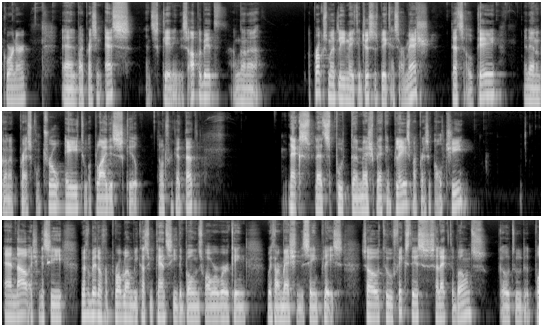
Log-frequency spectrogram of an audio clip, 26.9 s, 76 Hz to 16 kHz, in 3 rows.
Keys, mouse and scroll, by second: 0.1-1.9 shift+middle drag, 1.9 s, 7.3-9.7 shift+middle drag, 9.7 ctrl+a, 11.5 shift+middle click, 12.2 ctrl+s, 12.8-14.3 middle drag, 14.3 click, 16.1 alt+g, 16.7-17.8 shift+middle drag, 17.8 click, 18.1-23.9 middle drag, 24.3 click, 25.0 click.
